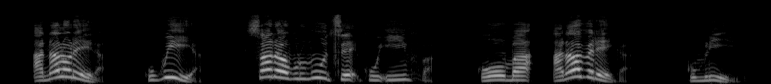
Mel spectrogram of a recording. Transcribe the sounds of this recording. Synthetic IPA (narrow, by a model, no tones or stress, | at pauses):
analɔlɛɾa̰ | kuk̬wija̰ | sanawapulumut͡sɛkuʔiːɱfa̰ | kɔmaː | nawapɛɾɛka | kum̩liːɾi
